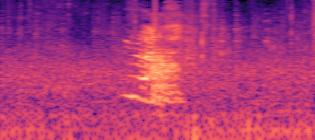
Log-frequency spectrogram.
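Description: A child laughing, one short burst about a second in.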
